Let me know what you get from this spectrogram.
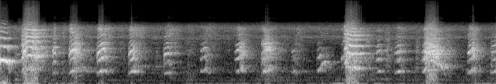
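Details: A Boston Terrier excitedly chasing a toy helicopter gives a rapid run of short, high-pitched yips and barks with a whining edge.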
